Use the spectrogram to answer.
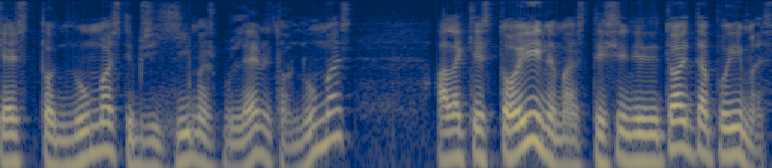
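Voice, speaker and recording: Lively intonation marks this man's medium-pitched speech at a moderate pace. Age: 60s. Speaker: spiritual philosophy speaker. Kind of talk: solo spoken talk. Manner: halting, with fillers and self-corrections.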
